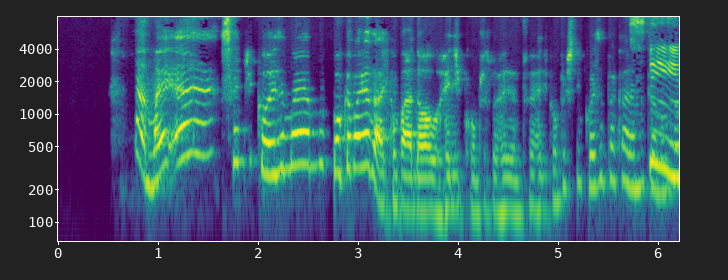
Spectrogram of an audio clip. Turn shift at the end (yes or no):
yes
